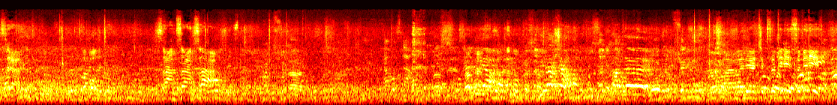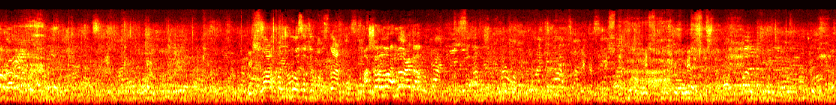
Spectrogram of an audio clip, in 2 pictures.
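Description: A crowd of men chatters and shouts in an echoing hall.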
